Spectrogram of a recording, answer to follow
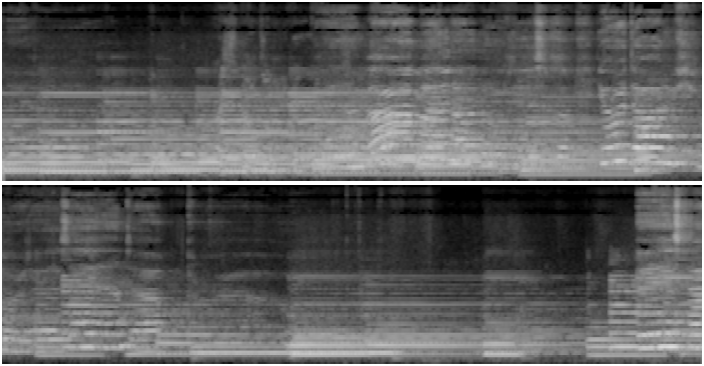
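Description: A live song: a Fender electric guitar and an acoustic guitar play together, with singing over them. The music thins out briefly near the end, then comes back in full.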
